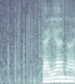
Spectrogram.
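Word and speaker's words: dhyana: words we use for meditation one is diana dayana is in sanskrit in those days when people practice meditation they will say they practice diana diana e-h-y-a-n-e-a-n in poly they will say jiana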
